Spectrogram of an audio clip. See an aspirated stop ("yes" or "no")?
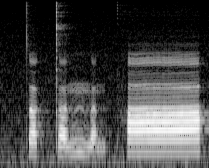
yes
